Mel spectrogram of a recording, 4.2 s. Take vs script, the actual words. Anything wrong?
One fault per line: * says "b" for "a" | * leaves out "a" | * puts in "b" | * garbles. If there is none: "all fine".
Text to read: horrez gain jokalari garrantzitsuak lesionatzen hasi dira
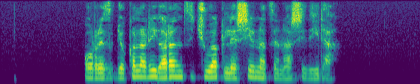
* leaves out "gain"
